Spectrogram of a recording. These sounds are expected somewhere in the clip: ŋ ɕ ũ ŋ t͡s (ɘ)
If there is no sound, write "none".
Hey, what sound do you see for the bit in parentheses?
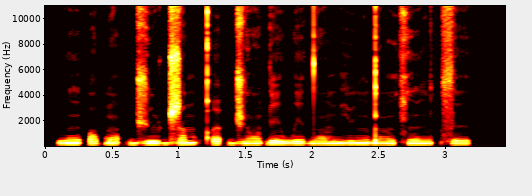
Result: ɘ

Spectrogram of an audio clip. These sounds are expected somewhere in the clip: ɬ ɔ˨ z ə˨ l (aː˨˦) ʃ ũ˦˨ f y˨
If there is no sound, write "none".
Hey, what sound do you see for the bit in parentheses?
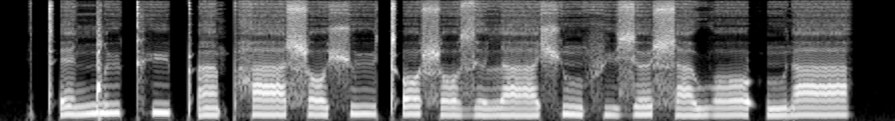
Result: aː˨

